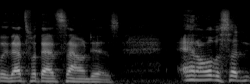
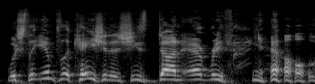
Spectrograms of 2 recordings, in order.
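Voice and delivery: louder, higher, breaking into a laugh; 5 semitones higher, 6 dB louder than usual. Real, not acted. Host amused by what Wanda's denial implies, laughing. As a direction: let real laughter overtake the last words.

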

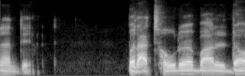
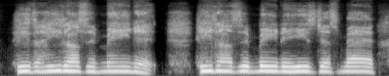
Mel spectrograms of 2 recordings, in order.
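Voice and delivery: put-on high, louder child's protest; pleading older child; 10 semitones higher, 5 dB louder, slower than usual. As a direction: plead for your brother, pitched way up. Retold older child defending brother.

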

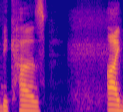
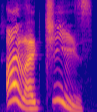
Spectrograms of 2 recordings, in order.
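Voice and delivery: silly high voice; 10 semitones higher, 7 dB louder, much slower than usual. Pretend. Mind freed to say something silly.

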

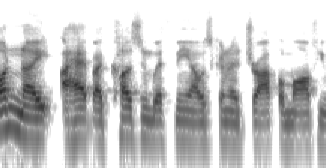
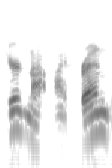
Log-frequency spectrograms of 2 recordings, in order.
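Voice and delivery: quiet; 2 semitones higher, 11 dB quieter than usual. Retold or imitated. Quietly backing out of car.

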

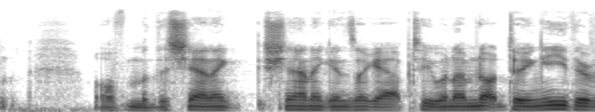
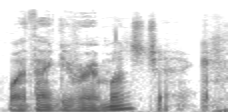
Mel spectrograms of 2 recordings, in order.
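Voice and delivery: close mic; 4 semitones lower, 10 dB quieter than usual. Acted. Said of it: "close mic approach for this one".

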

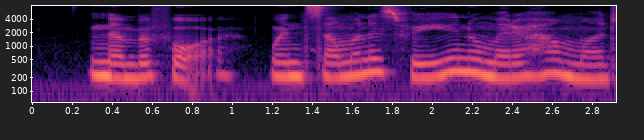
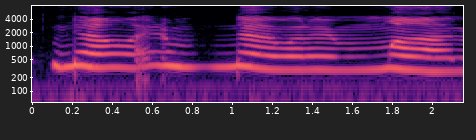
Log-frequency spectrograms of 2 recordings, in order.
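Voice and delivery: slow, higher, tearful wail; crying; 8 semitones higher, 4 dB louder, slower than usual. Retold or imitated. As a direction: plead through tears, slowly. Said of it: "I'm like".

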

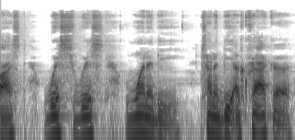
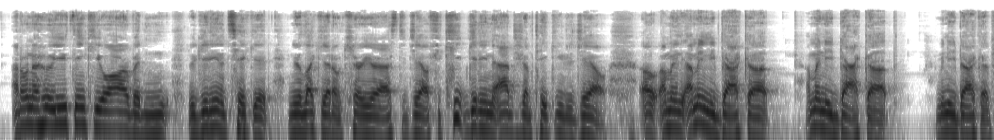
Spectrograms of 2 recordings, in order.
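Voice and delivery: mock cop; 3 semitones higher than usual. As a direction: bark orders like a power-tripping officer. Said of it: "when they walk through and say".

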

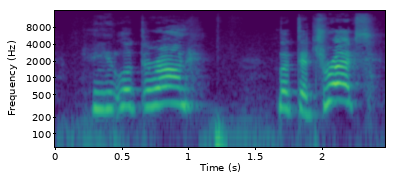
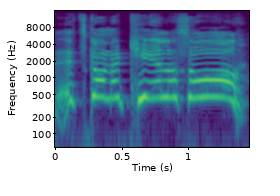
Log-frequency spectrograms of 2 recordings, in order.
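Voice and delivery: high, slow doom-laden wail; mock-panic about certain death; panicked; 6 semitones higher than usual. [name] warning everyone, panicked. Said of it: "[name] going into panic".

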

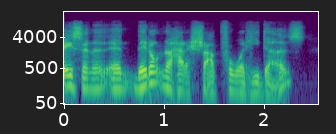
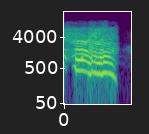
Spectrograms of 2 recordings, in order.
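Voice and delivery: frustrated groan; 7 dB louder than usual. Retold or imitated. Frustrated at too many choices.

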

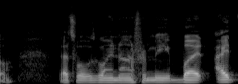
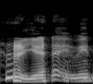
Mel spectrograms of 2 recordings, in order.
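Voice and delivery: higher, louder, through a laugh; 7 semitones higher, 6 dB louder than usual. Real, not acted. Joking to co-host about telling accents apart, laughing. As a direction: keep laughing as you ask it.

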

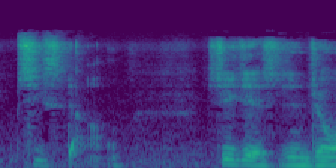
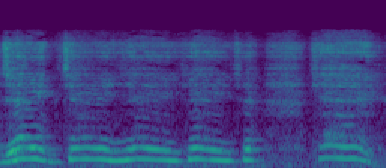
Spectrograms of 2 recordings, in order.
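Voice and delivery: much higher calls of a name, fading softer; mock screaming for help; 4 dB quieter, much slower than usual. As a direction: imitate her frantic cries for Jake. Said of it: "She's screaming for her boyfriend".

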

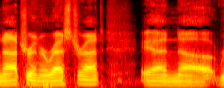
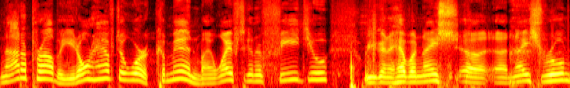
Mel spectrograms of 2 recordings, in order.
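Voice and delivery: lifted high, eager welcoming farmer; 8 semitones higher than usual. Acted. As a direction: play the hospitable farmer up high. Farmer voiced in joke.

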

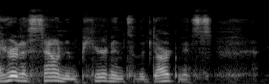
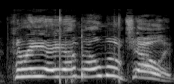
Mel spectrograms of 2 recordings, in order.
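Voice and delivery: much higher, loud clickbait yell; youtuber shout; 11 dB louder than usual. Acted. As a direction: hype it like a thumbnail title. Yelling a clickbait title.

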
